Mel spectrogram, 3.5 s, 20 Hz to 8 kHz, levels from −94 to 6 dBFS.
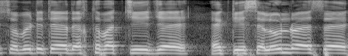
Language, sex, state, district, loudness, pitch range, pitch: Bengali, male, Assam, Hailakandi, -14 LUFS, 175-200 Hz, 185 Hz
